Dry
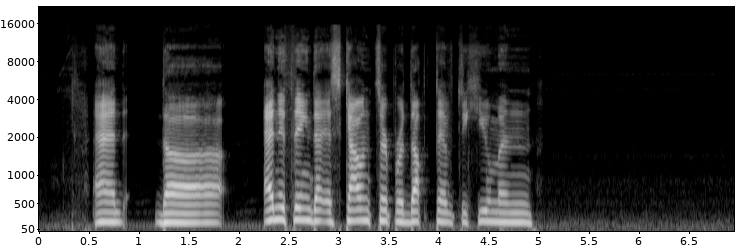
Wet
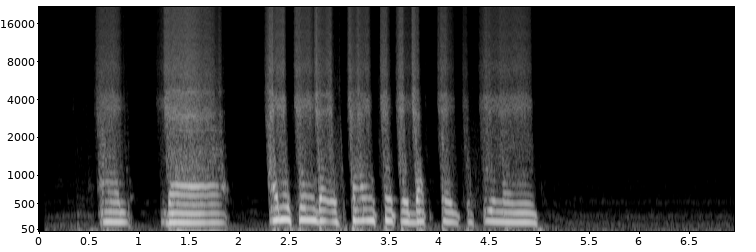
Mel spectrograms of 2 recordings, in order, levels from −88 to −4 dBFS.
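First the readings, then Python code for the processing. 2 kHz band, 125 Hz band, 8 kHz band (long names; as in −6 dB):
−15.5 dB, −3.0 dB, −1.5 dB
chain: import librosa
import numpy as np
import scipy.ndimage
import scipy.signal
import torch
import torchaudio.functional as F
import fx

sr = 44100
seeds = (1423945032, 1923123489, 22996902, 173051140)

y = scipy.ndimage.median_filter(x, 41, mode='constant')
y = y + 0.43 * np.pad(y, (int(3.6 * sr / 1000.0), 0))[:len(y)]
y = fx.env_flanger(y, sr, rest_ms=8.2, full_db=-22.5)
y = fx.sample_hold(y, sr, seeds[0], rate_hz=3800.0, jitter_pct=20)
y = fx.dispersion(y, sr, late='lows', ms=56.0, hz=1200.0)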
